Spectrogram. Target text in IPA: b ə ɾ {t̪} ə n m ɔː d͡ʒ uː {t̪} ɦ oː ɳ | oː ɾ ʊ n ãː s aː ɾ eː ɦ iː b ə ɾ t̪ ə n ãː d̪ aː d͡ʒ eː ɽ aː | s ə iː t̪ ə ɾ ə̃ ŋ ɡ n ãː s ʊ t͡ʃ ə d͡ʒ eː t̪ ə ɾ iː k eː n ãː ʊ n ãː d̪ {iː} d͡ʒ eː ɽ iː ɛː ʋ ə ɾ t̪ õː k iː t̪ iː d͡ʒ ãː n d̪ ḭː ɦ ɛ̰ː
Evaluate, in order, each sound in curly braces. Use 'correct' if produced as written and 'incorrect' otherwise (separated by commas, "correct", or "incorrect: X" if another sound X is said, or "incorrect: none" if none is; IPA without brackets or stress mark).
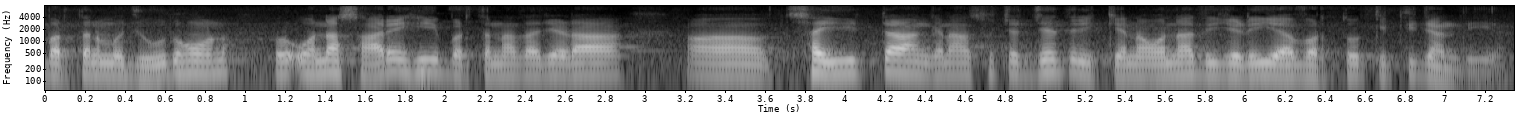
correct, incorrect: d̪, correct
